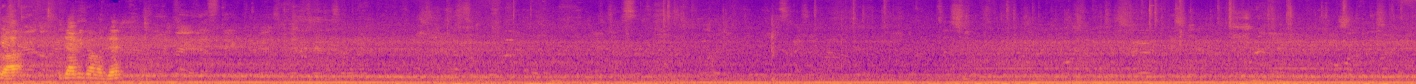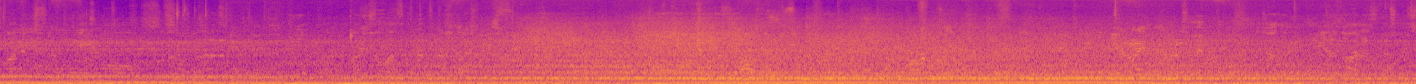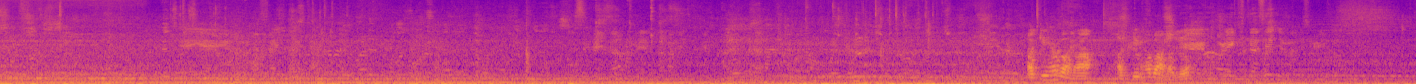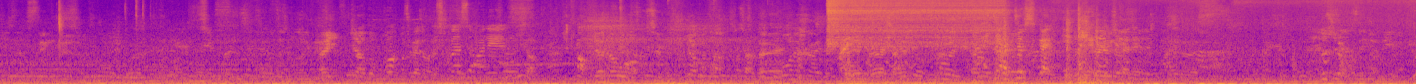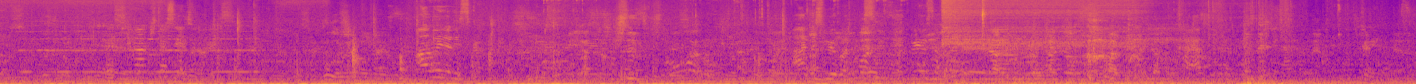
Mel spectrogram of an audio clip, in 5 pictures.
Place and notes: subway, tokyo - night train
from Kamiyacho to Ueno station
Minato, Tokyo, Japan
